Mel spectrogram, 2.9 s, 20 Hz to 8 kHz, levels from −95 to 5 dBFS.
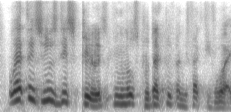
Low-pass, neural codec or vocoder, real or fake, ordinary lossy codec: none; codec, 16 kHz, 1 kbps, FreqCodec, smaller model; fake; none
